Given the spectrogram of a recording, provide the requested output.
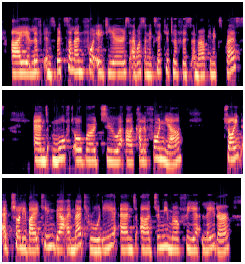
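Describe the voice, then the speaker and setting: With a German accent, a woman talks at a moderate pace in a fairly high pitch, keeping her intonation fairly even. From Germany. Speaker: cruise company owner. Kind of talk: interview.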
